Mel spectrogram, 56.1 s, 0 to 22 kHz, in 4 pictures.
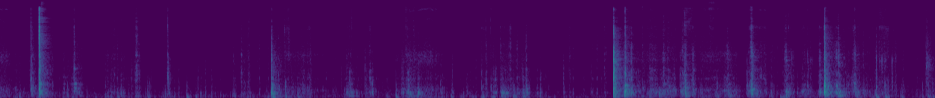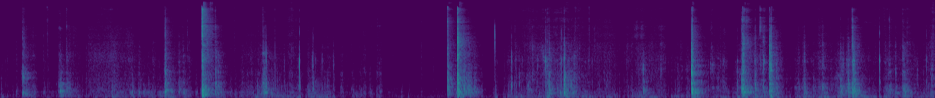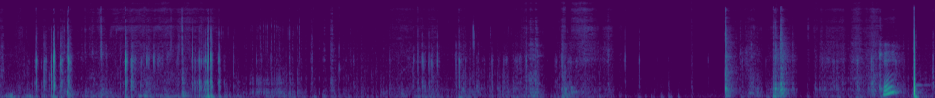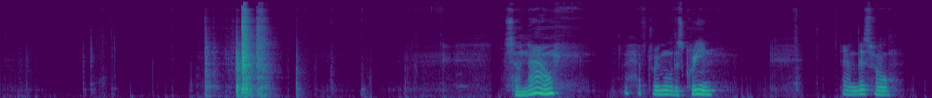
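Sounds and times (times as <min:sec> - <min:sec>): hands handling plastic parts: 0:20.8 - 0:37.7.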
